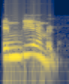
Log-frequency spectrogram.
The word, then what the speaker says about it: envíamelo: El segundo ejemplo que tenemos aquí es envíamelo. Envíamelo también tiene su sílaba tónica en la cuarta de atrás hacia adelante.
